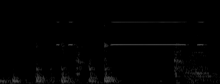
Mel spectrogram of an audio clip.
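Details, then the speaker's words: Multimeter continuity test on the large violet and yellow coil wire of a Terminator 2 pinball cannon that stopped firing: clicks, then clear steady beep for about a second; wire run intact. "So I'll grab the wire, stick it in the, so we're going to go with the large violet and yellow."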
